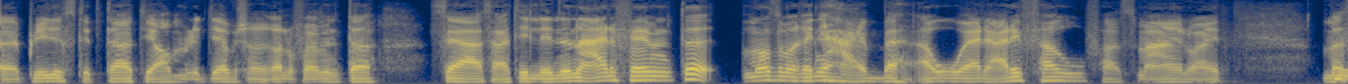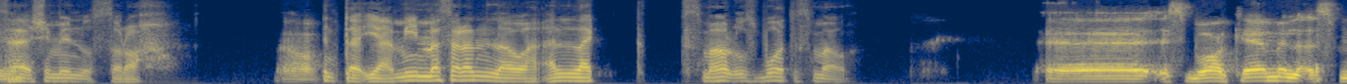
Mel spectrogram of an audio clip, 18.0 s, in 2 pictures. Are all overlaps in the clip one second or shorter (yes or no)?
yes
